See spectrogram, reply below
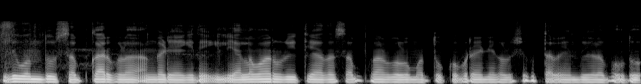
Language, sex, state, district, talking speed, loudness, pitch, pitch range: Kannada, male, Karnataka, Koppal, 150 wpm, -14 LUFS, 110 Hz, 110-115 Hz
